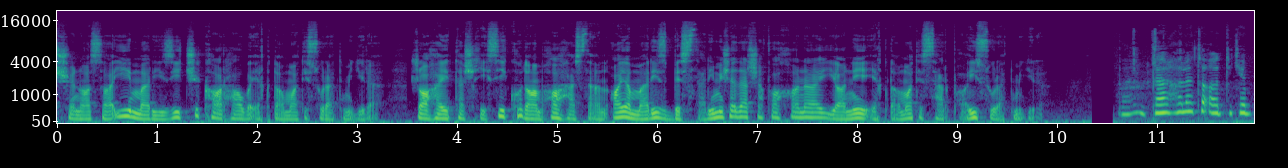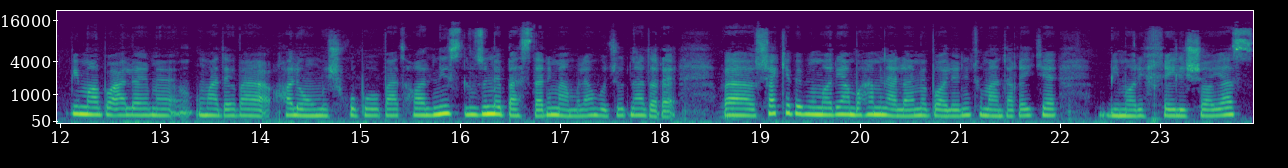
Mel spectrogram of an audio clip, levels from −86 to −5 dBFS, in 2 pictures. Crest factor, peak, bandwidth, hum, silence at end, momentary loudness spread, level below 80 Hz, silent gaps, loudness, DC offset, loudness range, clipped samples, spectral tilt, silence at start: 18 dB; -10 dBFS; 15 kHz; none; 0 s; 10 LU; -50 dBFS; 10.36-10.55 s; -28 LUFS; under 0.1%; 4 LU; under 0.1%; -5 dB/octave; 0 s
